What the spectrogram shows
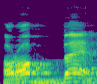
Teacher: رب زبر رب زبر ب، رب، با پر شد ہے تو اسے سختی کے ساتھ را کو ملا کر پڑھیں گے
